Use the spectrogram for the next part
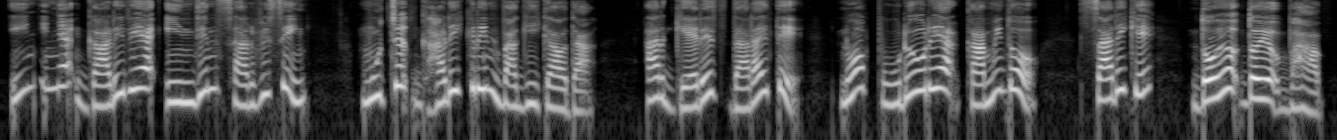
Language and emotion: Santali, disgusted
